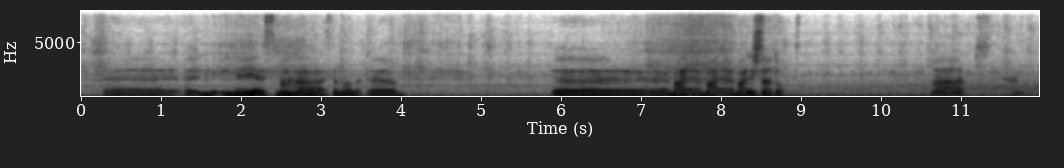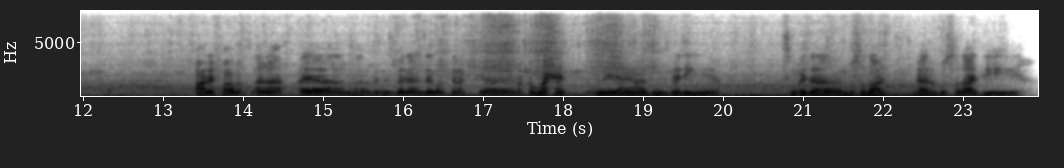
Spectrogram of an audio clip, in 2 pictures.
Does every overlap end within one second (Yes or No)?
Yes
